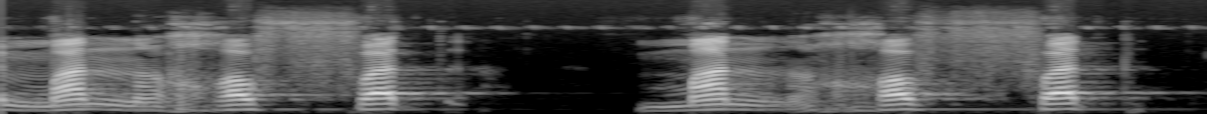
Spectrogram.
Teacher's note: نون ساکن کے بعد خا حروف اظہار ہے تو بغیر غنہ کے اس کو ہم ادا کریں گے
